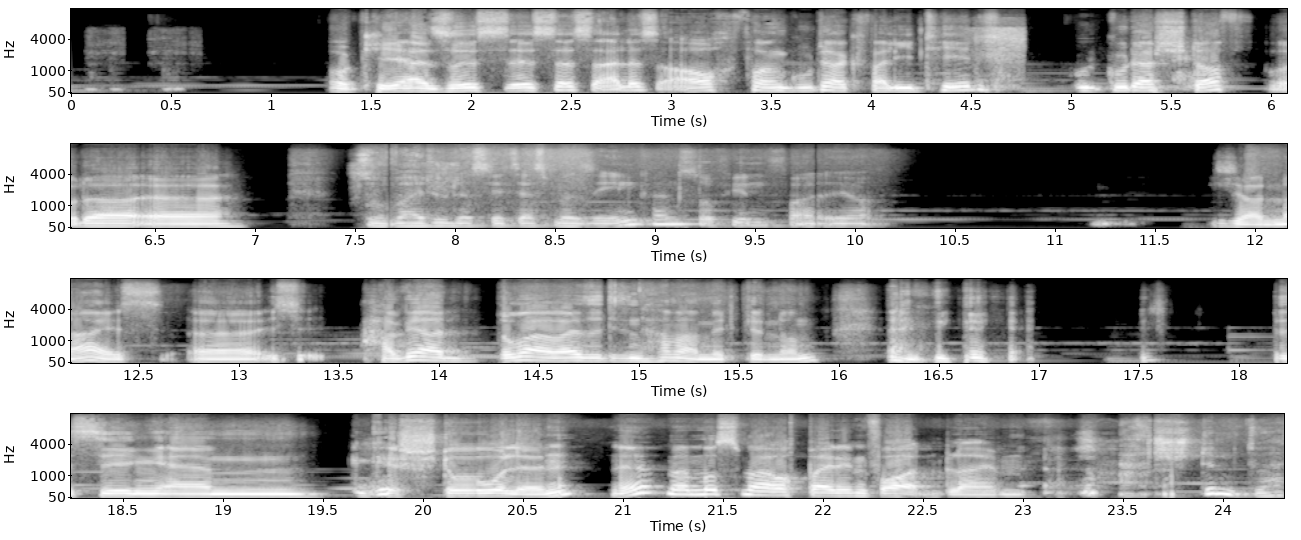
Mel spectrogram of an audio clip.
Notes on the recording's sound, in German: mit leichten Audio-Issues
